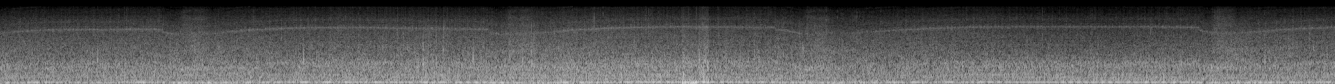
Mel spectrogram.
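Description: A heavy truck engine rumbles steadily and whines as it revs.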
